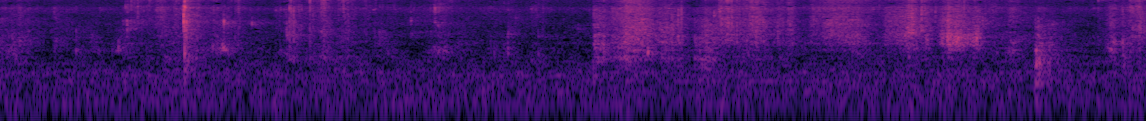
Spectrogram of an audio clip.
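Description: Quiet eating sounds: a person chewing pizza with soft wet mouth clicks, while a slice of pepperoni pizza is pulled apart in its cardboard box. Two sharper clicks stand out, about a second in and near the end.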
